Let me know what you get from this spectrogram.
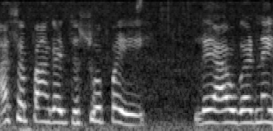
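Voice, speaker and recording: With noticeable background noise behind her, a woman speaks at a high pitch in a warm tone. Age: old. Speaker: home cook, grandmother. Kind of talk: cooking demonstration talk to camera. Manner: warm, homely, affectionate.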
